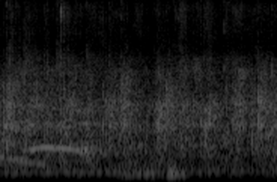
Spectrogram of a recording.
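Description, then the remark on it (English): An audience applauds together in a dense, steady wash of clapping lasting a couple of seconds, moderately loud, with faint voices mixed in beneath the claps. “Clap for your platform.”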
